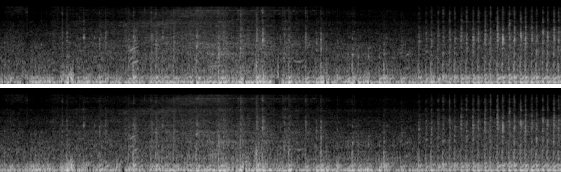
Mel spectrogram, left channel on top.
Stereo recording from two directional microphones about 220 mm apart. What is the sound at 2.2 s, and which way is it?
Vehicle, 40° right (ahead or behind).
